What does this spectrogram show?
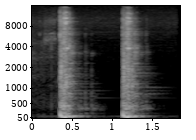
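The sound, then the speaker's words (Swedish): Two heavy, forceful knocks, so strong that the furniture shook, evenly spaced about a second apart, each a deep booming thud with a short ringing decay, followed by silence. “Det kom två knackningar, så starka att möblerna skakade.”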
